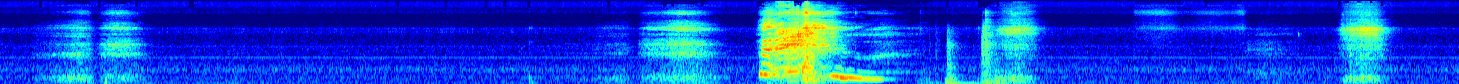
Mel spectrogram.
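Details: Several deliberately self-induced sneezes with quiet gaps, one loud forceful burst in the middle. Ordinary real sneezing.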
